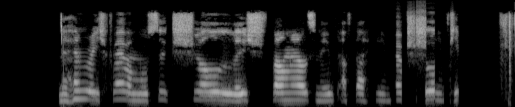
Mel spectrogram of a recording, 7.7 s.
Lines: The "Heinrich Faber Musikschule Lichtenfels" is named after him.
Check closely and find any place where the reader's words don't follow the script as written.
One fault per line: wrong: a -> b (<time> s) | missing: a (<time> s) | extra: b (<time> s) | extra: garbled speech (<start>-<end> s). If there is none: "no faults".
missing: is (4.7 s)
extra: garbled speech (5.9-6.9 s)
